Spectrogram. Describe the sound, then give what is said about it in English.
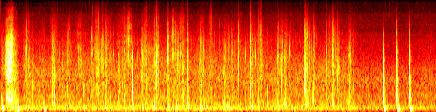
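Steady footsteps and light scuffing lead up to three soft knocks on a door near the end, fairly quiet, with no one speaking. “That was kind of soft.”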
